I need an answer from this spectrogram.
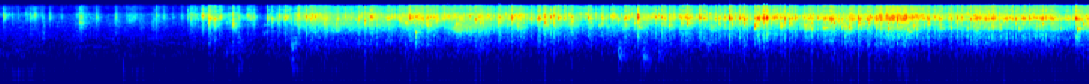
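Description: Stuffed capsicum halves in gram-flour paste frying in hot refined oil in a steel kadai: a sizzle starts about two seconds in and builds to a steady hiss.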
